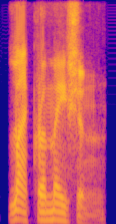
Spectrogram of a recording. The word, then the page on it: lachrymation: British English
